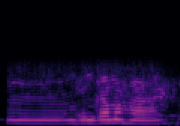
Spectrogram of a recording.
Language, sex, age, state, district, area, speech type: Santali, female, 18-30, West Bengal, Purba Bardhaman, rural, conversation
